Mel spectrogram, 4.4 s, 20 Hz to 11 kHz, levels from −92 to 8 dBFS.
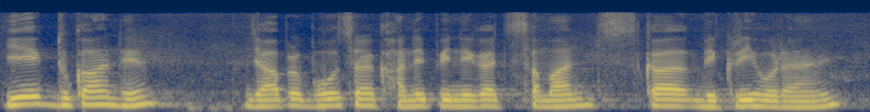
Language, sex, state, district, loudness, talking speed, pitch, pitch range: Hindi, male, Arunachal Pradesh, Lower Dibang Valley, -13 LUFS, 220 wpm, 145 Hz, 140-155 Hz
